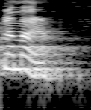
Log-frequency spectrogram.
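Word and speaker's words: plumber: प्लम्बर. Okay, तो इसमें क्या है, बी साइलेंट है.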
